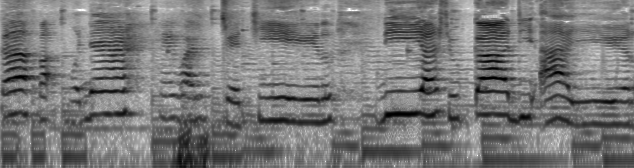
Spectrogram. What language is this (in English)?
Indonesian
